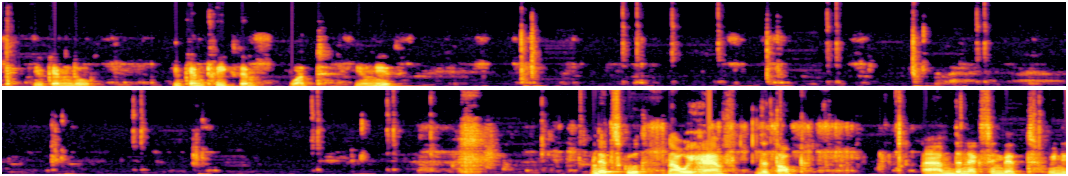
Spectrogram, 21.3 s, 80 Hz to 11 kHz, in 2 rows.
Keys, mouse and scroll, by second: 4.9 s, 6.4-8.5 drag, 7.3 s, 8.8 e, 10.9 r, 12.3 g, 13.8 Tab, 14.2-16.4 drag, 16.4 middle click, 16.4 KP_1, 18.1-20.2 drag, 20.7-21.2 drag.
